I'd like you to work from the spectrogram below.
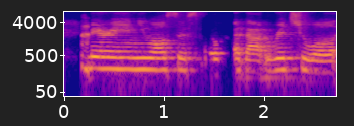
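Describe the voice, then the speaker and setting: A woman with a medium pitch is heard over noticeable background noise. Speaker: trauma support program leader. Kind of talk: webinar panel discussion.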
